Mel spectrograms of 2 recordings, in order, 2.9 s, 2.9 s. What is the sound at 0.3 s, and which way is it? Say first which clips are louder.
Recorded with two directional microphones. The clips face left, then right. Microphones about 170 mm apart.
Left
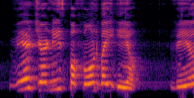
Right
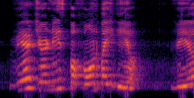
Speech: left 7 dB; 60° left (ahead or behind).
